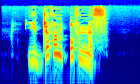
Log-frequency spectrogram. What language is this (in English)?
Kabyle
